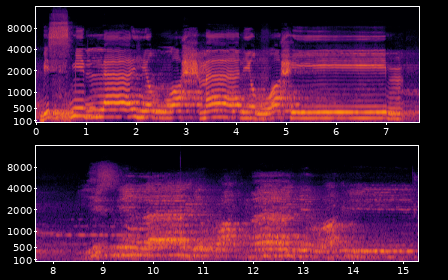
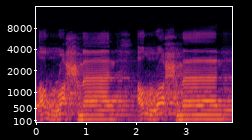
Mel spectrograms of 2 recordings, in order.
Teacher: Getarannya jelas. Getarannya tidak sampai berkali-kali. Dia hanya sekali. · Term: sifat takrir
